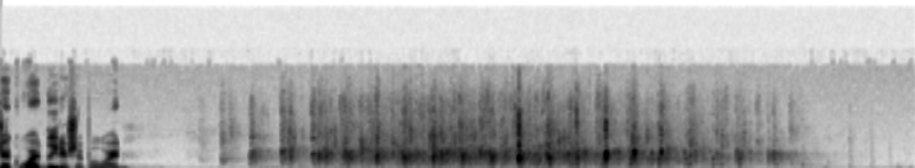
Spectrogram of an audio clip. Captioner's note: applause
